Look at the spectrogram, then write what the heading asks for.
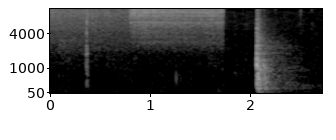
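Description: Thin pork tenderloin on a grate over hot charcoal gives a steady soft hiss that swells for a moment, then a sharp, loud clattering burst near the end that fades out.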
